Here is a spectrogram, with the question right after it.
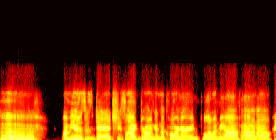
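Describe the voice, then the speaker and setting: Here a woman talks with a Southern US accent. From US South. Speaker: calligraphy scroll artist. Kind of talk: casual chat. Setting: live stream.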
